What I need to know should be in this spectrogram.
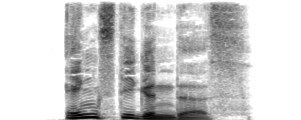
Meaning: strong/mixed nominative/accusative neuter singular of ängstigend
- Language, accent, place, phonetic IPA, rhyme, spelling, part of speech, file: German, Germany, Berlin, [ˈɛŋstɪɡn̩dəs], -ɛŋstɪɡn̩dəs, ängstigendes, adjective, De-ängstigendes.ogg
